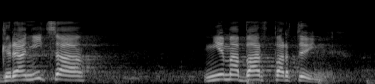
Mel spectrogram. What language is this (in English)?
Polish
